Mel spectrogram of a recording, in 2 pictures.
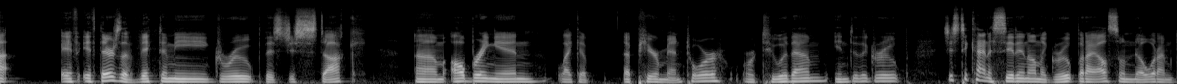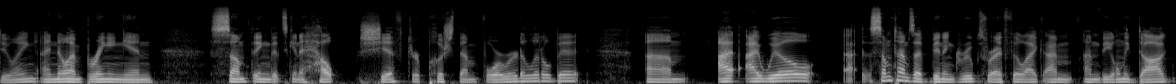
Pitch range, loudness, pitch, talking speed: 115-140 Hz, -25 LUFS, 125 Hz, 195 wpm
